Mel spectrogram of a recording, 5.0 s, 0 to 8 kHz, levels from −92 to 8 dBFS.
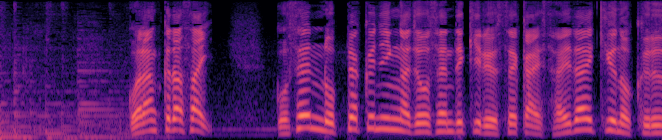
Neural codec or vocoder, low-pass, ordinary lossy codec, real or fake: none; none; none; real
